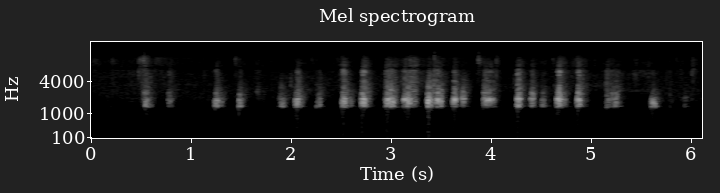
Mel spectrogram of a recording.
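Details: Mallard males quacking loudly while chasing other hungry ducks away from birdseed spread on grass in Southern Ontario, Canada: a rapid, uneven series of short nasal quacks, growing denser mid-clip and then tapering off.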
